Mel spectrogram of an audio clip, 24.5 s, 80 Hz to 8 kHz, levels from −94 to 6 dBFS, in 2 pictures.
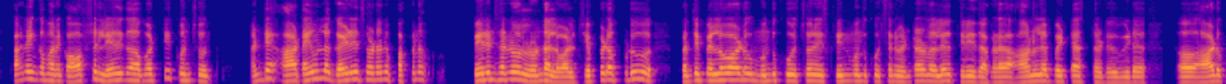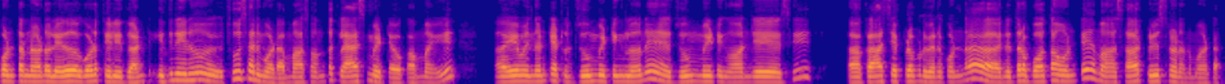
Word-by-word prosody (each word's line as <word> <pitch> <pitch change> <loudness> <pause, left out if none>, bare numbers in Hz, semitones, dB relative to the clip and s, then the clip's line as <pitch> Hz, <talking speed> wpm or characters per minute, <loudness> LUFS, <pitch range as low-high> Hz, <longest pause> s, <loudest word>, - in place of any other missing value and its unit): కానీ 180 +6 0
ఇంకా 190 -2 -4
మనకు 165 -3 0
ఆప్షన్ 170 +4 +1
లేదు 185 +2 +2
గాబట్టి, 175 +4 0
కొంచెం 175 -2 -2 0.5
అంటే 185 +8 +1 0.2
ఆ - - +6
టైంలో 220 +5 +3
గైడెన్స్ 195 +4 +4
అవ్వడానికి 200 +1 -1
పక్కన 195 +5 -7 0.5
పేరెంట్స్ 195 +2 +3
అనే 200 +1 +1
వాళ్ళు 175 -5 +4
ఉండాలి. 165 -4 +5
వాళ్ళు 140 -1 +2
చెప్పేటప్పుడు, 195 +5 0 0.5
ప్రతి 155 +4 +1
పిల్లవాడు 190 +1 +5
ముందు 165 +2 0
కూర్చొని 170 0 +2
స్క్రీన్ 155 +1 0
ముందు 160 -1 -2
కూర్చొని 160 0 -2
వింటాడో, 165 +2 +1
లేదో 170 - +1
తెలీదు. 145 -1 +1
అక్కడ 140 +1 -1 0.2
ఆన్‌లో 165 +3 +3
పెట్టేస్తాడు. 150 -3 -1
వీడు 140 +1 -1 0.4
ఆహ్, 140 0 +6
ఆడుకుంటున్నాడో, 155 -1 +2
లేదో 155 +2 +6 0.2
కూడా 165 +2 +1
తెలీదు. 145 -1 0
అంటే 150 +2 -12
ఇది 165 - -10
నేను 185 +2 0 0.3
చూసానుడా 170 - -1
మా 135 - -1
సొంత 145 +4 -11
క్లాస్ 150 +1 0
మేట్టే 140 -3 -3
ఒక - - -24
అమ్మాయి. 135 - -7 0.5
ఆహ్, 145 0 +1
ఏమైందంటే 160 +1 -1
ఎట్లా 150 -2 -11
జూమ్ 155 +1 +2
మీటింగ్‌లోనే 155 +5 -1 0.3
జూమ్ 155 +2 -2
మీటింగ్ 150 -2 -3
ఆన్ 140 0 -6
జేసేసి 145 - 0 0.5
ఆహ్, 135 - 0
క్లాస్ 150 +1 +1
చెప్పేడప్పుడు 155 -1 -2
వినకుండా, 145 +8 -4 0.3
నిద్రపోతా 155 +2 -1
ఉంటే 165 +10 -2
మా 150 - -1
సారు 155 +2 0
పిలుస్తున్నాడనమాట. 135 -6 -4
155 Hz, 160 wpm, -24 LUFS, 145-175 Hz, 0.5 s, ఆ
